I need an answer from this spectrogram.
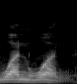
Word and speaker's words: won: Win, won. Won, el pasado, se pronuncia como el número uno.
